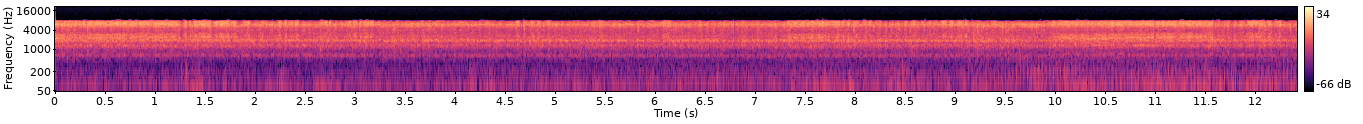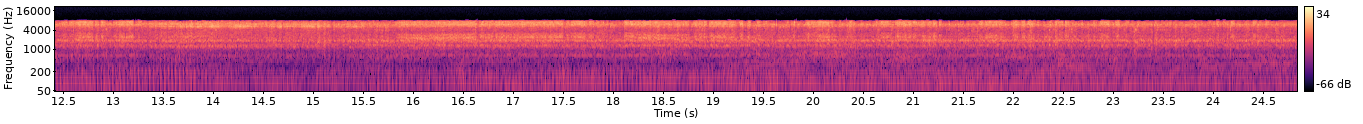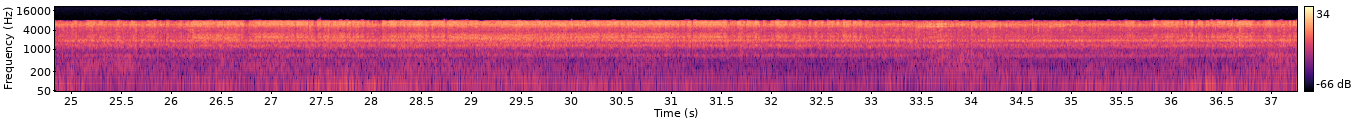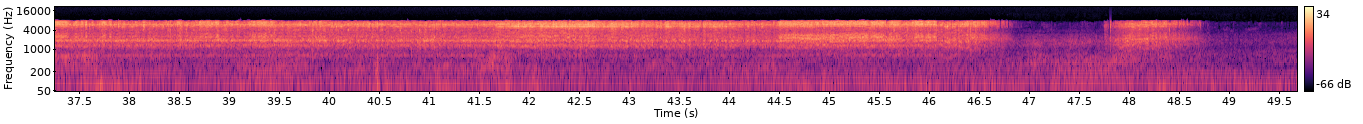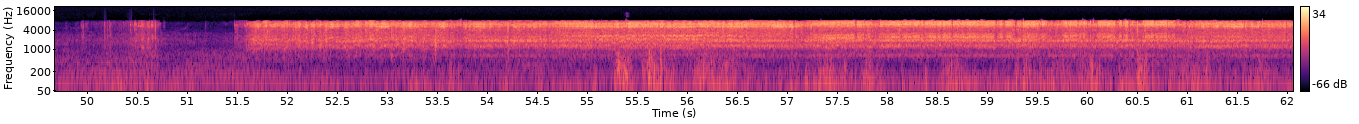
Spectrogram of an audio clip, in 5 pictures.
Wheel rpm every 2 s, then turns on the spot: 160, 170, 170, 170, 170, 170, 170, 170, 160, 160, 160, 160, 170, 170, 170, 170, 170, 170, 170, 170, 160, 170, 160, 90, 20, 10, 130, 170, 160, 160, 170.
none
